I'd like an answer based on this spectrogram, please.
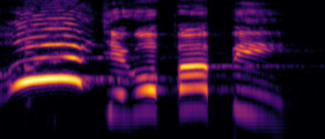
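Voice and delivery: put-on happy kids shouting on dad's arrival; excited child's cry. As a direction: squeal with joy as dad walks in the door. Children greeting dad with joy.

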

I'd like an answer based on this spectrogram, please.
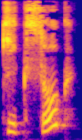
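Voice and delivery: astonished one-word guess, rising; gasped question. A narrator's reading. Brothers guessing the dreaded combat academy, gasping. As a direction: gasp it out as a question. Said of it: "ахнули братья".

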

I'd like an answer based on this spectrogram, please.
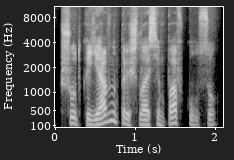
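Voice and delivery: ordinary delivery, nothing marked

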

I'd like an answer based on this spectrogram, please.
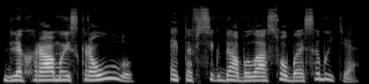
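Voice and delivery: plain reading voice

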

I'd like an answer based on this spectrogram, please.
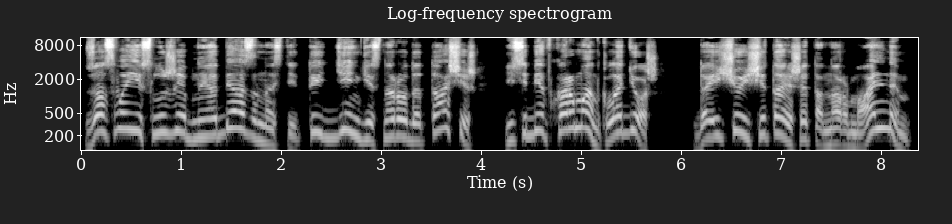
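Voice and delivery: indignant. A narrator's reading. Boss accuses demon of pocketing bribes, indignant. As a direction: scold with rising outrage. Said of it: "возмутился я".

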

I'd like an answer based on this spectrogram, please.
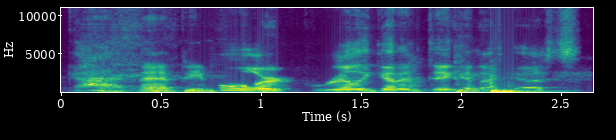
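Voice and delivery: muted retold reaction. Recalling a reaction to the leak, muted aside. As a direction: drop the volume for a private aside.

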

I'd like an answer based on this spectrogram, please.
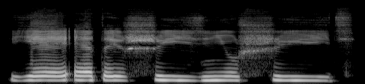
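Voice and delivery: very slow drawn-out snake voice; the snake answering the bird slyly; smug snake. A narrator's reading. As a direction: drawl it like a grinning serpent.

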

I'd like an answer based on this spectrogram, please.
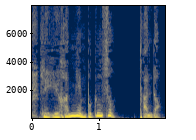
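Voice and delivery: plain reading voice

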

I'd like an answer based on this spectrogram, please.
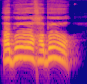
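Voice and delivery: panicked sailors yelling to get aboard; frantic frightened shout; terrified shouting. A narrator's reading. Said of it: "avec l'accent de la plus vive terreur".

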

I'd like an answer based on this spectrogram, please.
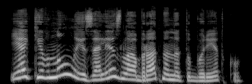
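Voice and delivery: ordinary delivery, nothing marked

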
